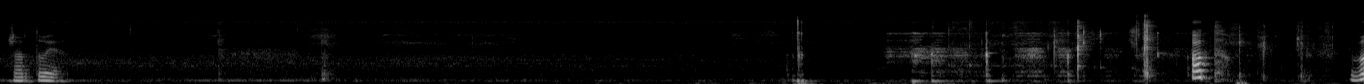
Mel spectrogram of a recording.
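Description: A woman speaks briefly and calmly close by.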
